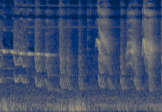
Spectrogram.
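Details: Two songbirds in a song battle show off their best competition song material: clipped, sweeping whistles and squawky notes repeated in quick bursts, over low background rumble.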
